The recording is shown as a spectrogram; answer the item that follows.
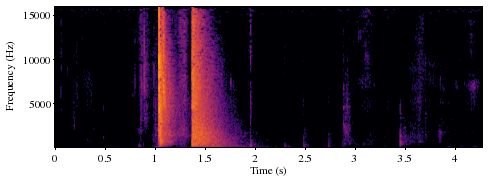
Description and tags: Slapshot Metal Hit5.A1
My brother shooting hockey pucks into a metal dryer.
Sennheiser MKH-416
Sound Devices 664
